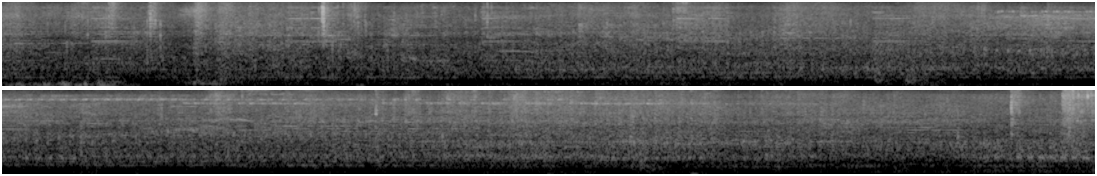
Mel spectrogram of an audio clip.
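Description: Faint, steady background room noise, with a few soft clicks in the first two seconds.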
